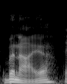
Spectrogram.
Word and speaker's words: Bagnaia: Bagnaia.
